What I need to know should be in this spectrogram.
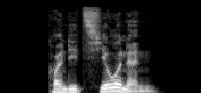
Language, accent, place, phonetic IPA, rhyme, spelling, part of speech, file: German, Germany, Berlin, [kɔndiˈt͡si̯oːnən], -oːnən, Konditionen, noun, De-Konditionen.ogg
- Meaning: plural of Kondition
